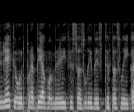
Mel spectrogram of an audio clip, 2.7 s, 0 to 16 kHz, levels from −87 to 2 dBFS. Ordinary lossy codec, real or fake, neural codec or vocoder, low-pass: AAC, 64 kbps; fake; codec, 16 kHz, 16 kbps, FreqCodec, smaller model; 7.2 kHz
